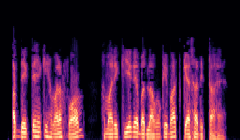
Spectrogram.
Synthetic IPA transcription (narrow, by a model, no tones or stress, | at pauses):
ɐb̚d̪eːk̚t̪eɦɛ̃kiɦɐmaːɾafɔːɾm | hɐmaːɾekieɡɐebɐd̪laːʋõkebaːd̪kɛːsad̪ɪk̚ʰt̪aɦɛ̰ː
